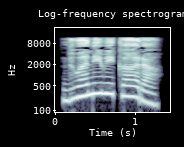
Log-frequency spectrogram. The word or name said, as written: ಧ್ವನಿವಿಕಾರ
